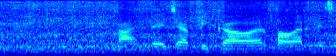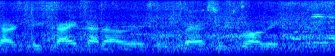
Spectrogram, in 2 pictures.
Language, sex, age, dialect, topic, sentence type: Marathi, male, 25-30, Standard Marathi, agriculture, question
